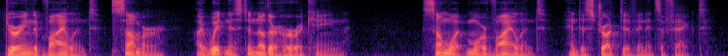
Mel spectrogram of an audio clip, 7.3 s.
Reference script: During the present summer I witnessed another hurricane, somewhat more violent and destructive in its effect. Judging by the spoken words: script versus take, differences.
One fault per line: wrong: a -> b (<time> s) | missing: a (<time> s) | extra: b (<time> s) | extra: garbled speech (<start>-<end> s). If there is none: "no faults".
wrong: present -> violent (0.4 s)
